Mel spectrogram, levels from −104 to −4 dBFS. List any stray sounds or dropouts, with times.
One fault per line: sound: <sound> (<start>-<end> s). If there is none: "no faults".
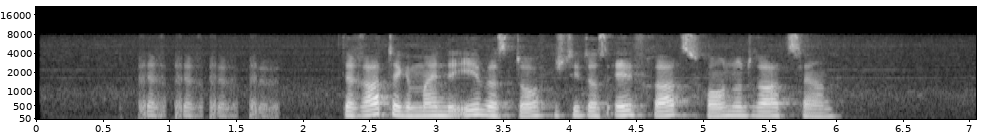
sound: laugh (0.8-1.8 s)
